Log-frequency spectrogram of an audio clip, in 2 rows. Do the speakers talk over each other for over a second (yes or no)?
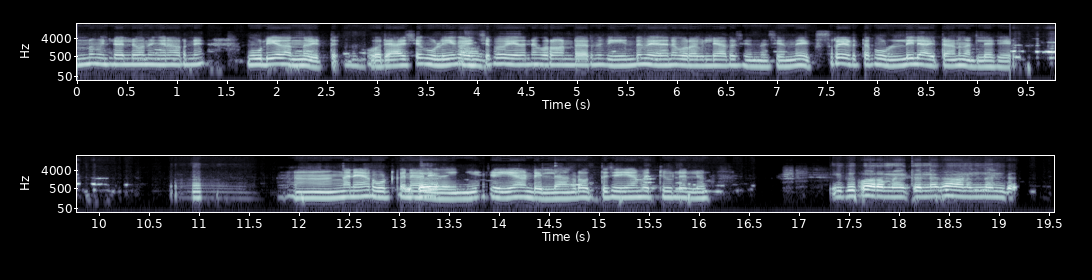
no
